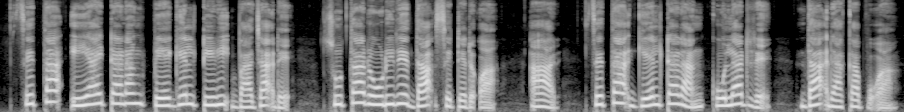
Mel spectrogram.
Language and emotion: Santali, neutral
